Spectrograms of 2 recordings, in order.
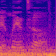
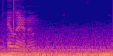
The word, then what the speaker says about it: Atlanta: no one says it no one pronounces like all the t's and stuff in Atlanta Atlanta anyway even though I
